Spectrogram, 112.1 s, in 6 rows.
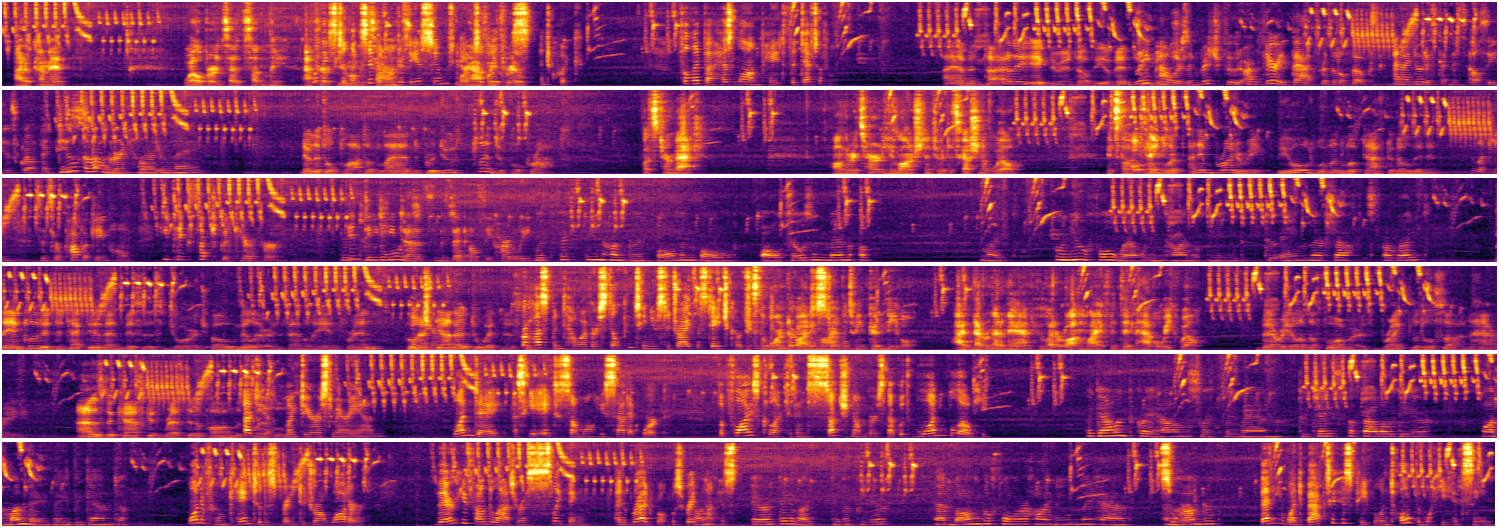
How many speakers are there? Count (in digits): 5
